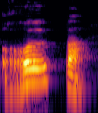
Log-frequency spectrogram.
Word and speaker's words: repas: não vai pronunciar esse S também no final. Le repas.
